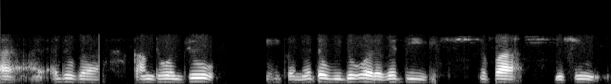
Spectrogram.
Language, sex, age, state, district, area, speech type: Manipuri, female, 60+, Manipur, Imphal East, rural, conversation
